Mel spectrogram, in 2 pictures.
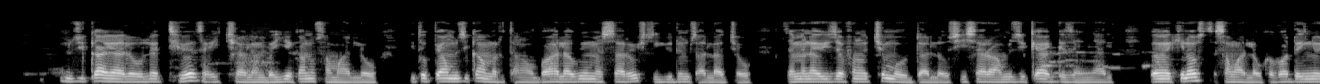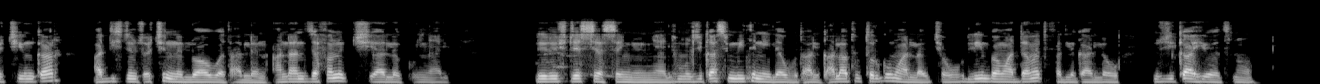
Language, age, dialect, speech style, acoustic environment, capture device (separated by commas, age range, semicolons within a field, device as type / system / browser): Amharic, 25-34, Ethiopia - Addis Ababa, happy, music, mobile / Android / Chrome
